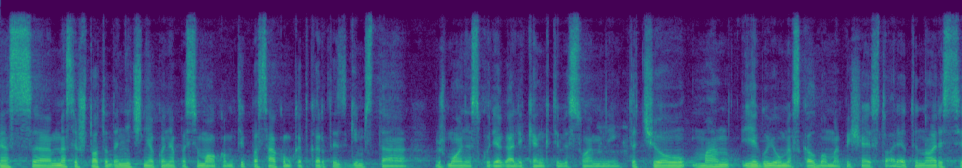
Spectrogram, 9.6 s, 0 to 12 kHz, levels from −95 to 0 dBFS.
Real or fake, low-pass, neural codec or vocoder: fake; 10.8 kHz; vocoder, 44.1 kHz, 128 mel bands every 512 samples, BigVGAN v2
